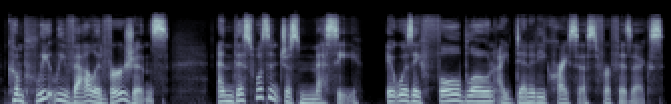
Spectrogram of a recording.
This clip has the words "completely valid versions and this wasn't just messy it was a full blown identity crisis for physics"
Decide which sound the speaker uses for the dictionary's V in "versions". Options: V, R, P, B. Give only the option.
V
